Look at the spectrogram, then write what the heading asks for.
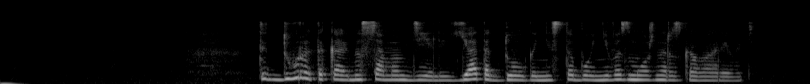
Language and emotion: Russian, angry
